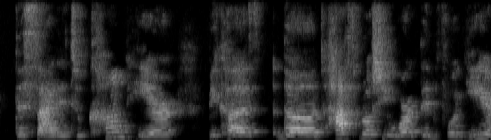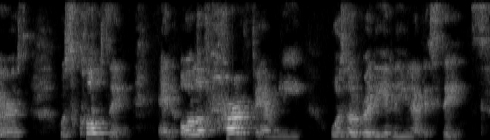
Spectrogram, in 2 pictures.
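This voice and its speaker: Loudness swings widely as a woman with a Spanish accent speaks at a moderate pace. Her pitch is medium, with ordinary variation. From Panama, moved to Brooklyn at ten. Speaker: vlogger. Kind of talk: casual storytime monologue.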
